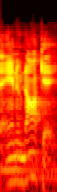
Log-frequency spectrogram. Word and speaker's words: Anunnaki: The Anunnaki, if I'm even pronounced, that's how I've always pronounced it.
